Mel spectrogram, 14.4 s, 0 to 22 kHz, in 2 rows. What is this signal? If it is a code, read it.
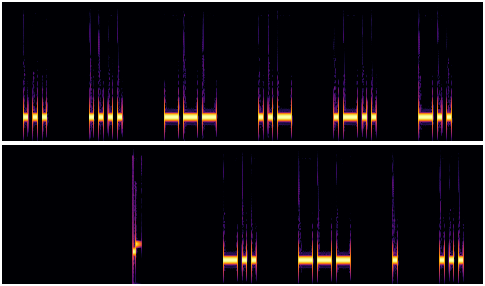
Morse code, heard as a keyed tone, about 17 wpm, spaced as for 10 wpm, 700 Hz. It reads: SHOULD DOES
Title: 3x Character Spacing - Top 300 Words - 17wpm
